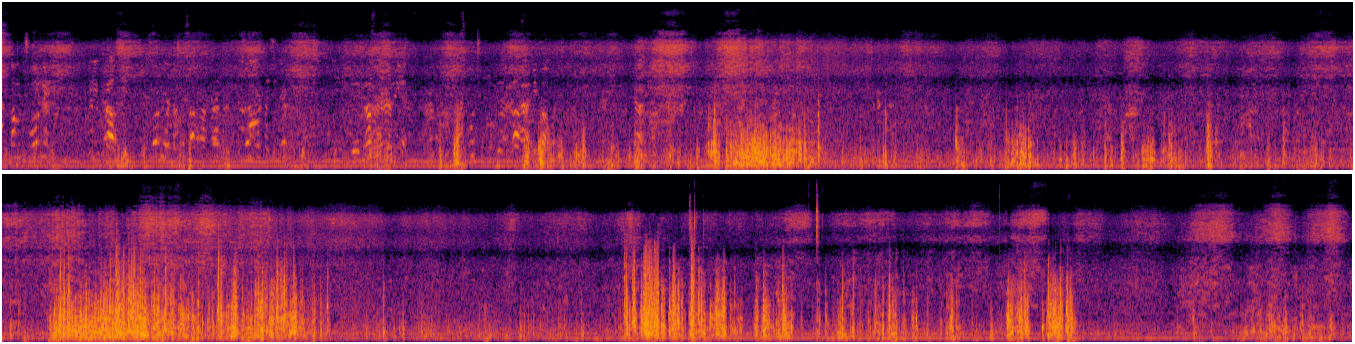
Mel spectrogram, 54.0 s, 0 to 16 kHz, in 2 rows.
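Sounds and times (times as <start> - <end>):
motorboat engine running: 0.0 - 54.0
water rushing past hull: 0.0 - 54.0
wind on microphone: 0.0 - 54.0.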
